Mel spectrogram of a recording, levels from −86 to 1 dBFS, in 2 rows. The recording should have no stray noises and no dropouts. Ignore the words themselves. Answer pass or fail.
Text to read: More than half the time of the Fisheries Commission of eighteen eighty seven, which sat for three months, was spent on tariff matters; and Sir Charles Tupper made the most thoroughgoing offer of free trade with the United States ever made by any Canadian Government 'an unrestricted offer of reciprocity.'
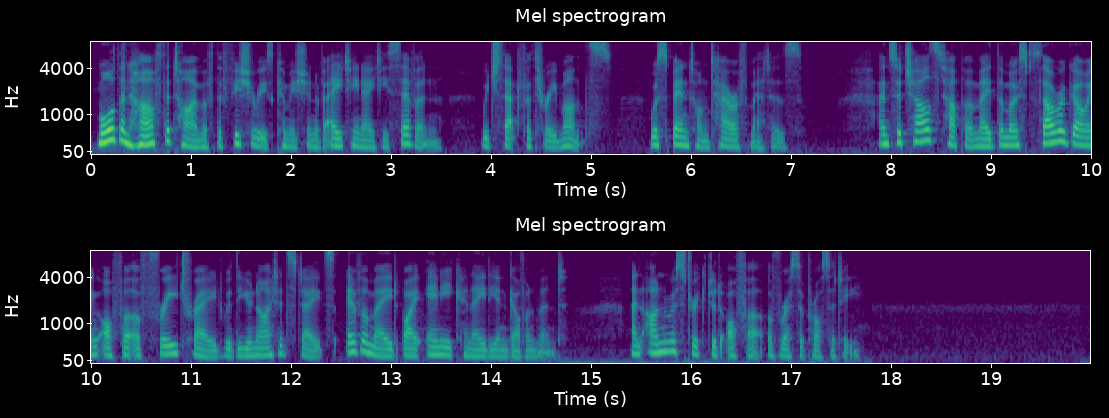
pass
